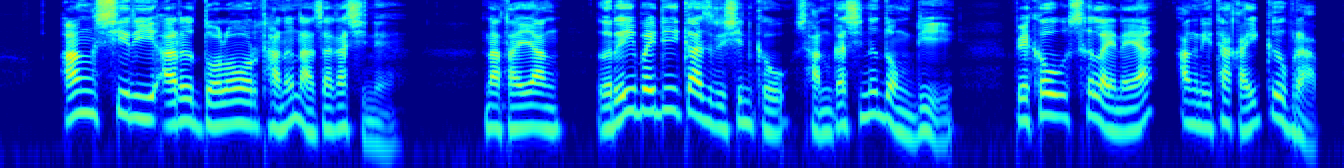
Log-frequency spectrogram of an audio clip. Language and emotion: Bodo, disgusted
